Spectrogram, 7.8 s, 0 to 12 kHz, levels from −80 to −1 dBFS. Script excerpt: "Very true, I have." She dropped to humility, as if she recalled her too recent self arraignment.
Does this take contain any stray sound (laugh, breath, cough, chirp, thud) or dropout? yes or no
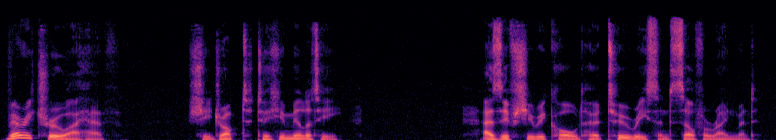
no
